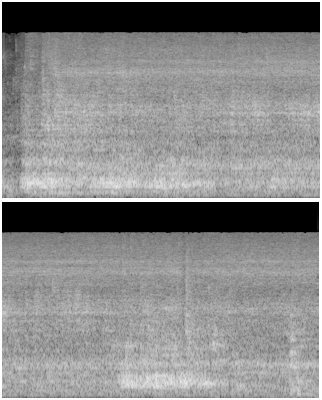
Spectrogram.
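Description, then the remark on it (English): A toilet flushes after someone has finished peeing, with a loud rushing whoosh of water, swelling again midway before settling into a steady gurgling refill. No voices are heard. “I'm gonna flush.”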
